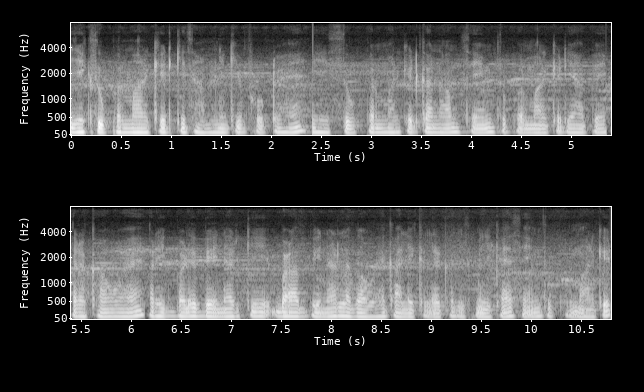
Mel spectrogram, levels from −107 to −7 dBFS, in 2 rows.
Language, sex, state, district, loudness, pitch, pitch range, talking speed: Hindi, male, Maharashtra, Solapur, -21 LUFS, 105 Hz, 100-110 Hz, 225 wpm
